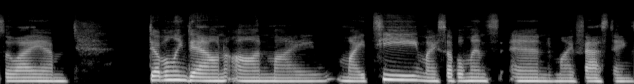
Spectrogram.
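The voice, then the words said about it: Throaty, sultry voice from illness. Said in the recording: “my voice is much, uh, dare I say, sexier, but much more throaty and sultry. And that is because I feel myself fighting whatever virus”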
